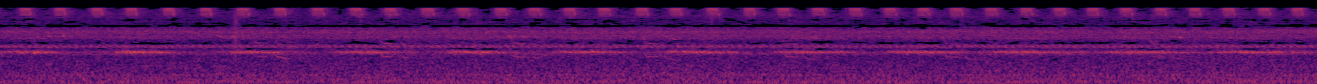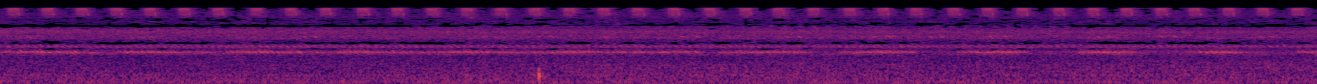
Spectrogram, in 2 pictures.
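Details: Crickets calling outside in the evening, a chihuahua puppy lying on a lit deck; high chirps come in regular pulsing bursts, a single sharp click near the middle, steady low noise underneath.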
